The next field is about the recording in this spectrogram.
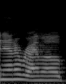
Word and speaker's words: NaNoWriMo: And to be fair, there used to be an FAQ on the website that said, how do you pronounce it? And they were like, we say NaNoWriMo, but you can say whatever you want. There's no official pronunciation.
